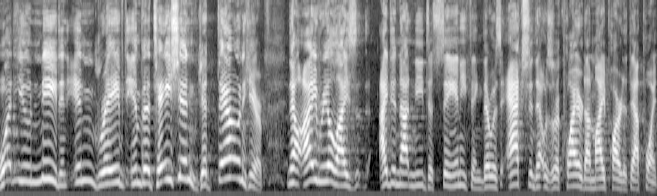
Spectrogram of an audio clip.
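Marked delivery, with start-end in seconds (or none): 0.0-4.0 mock booming call, slow and high-pitched. Retelling his mom calling him down to dinner the third time, booming mom voice. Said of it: "I'd hear this booming voice".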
